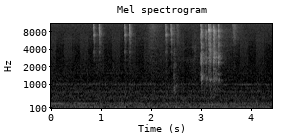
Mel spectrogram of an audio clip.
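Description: Quiet typing on a computer keyboard: a few separate keystrokes, then a quick run of several about three seconds in.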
